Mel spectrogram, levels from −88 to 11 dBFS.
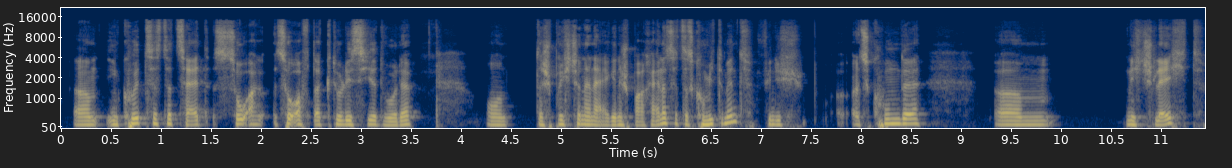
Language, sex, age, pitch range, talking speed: German, male, 20-39, 125-140 Hz, 135 wpm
